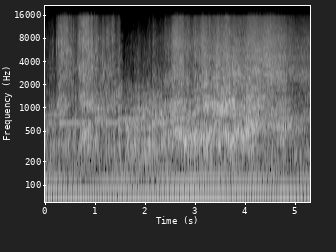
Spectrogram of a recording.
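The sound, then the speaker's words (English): Water churns and splashes, swelling louder midway as a diver splashes up to the surface in a boil of water and air, while a steady low engine hum drones underneath. No one speaks. “Sean splashes up to the surface in a boil of water and air”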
